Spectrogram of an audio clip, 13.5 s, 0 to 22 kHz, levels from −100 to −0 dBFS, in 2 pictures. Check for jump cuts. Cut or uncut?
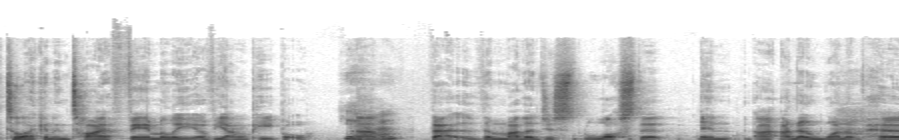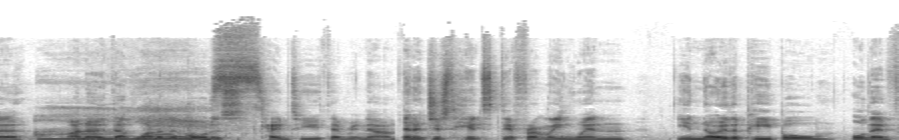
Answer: cut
